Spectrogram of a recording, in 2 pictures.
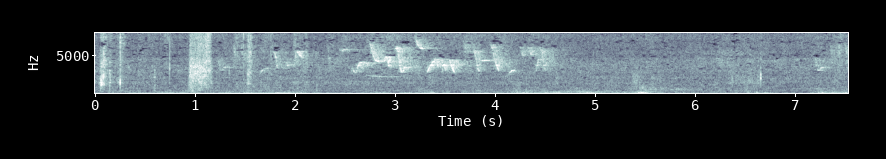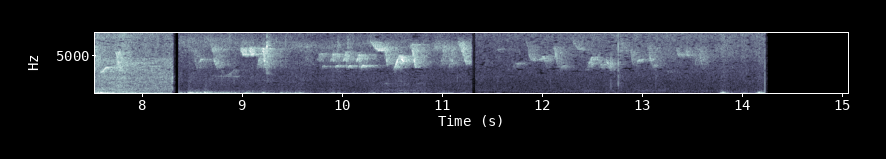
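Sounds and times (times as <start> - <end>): small birds chirping: 0.2 - 5.0, 5.8 - 13.9
low rumble: 1.7 - 9.6.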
